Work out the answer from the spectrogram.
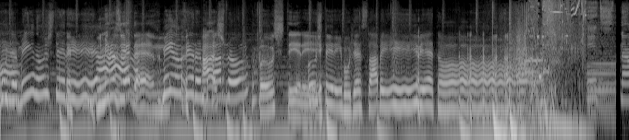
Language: Slovak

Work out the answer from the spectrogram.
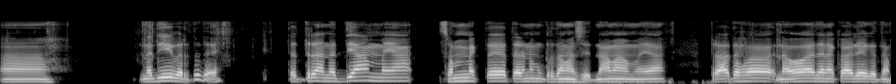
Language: Sanskrit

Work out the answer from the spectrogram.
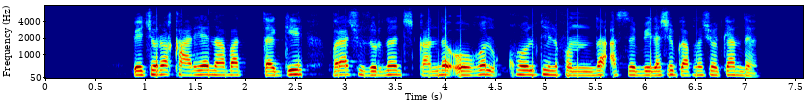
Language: Uzbek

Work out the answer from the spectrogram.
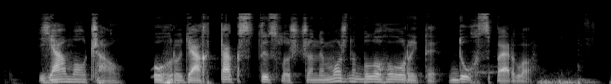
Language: Ukrainian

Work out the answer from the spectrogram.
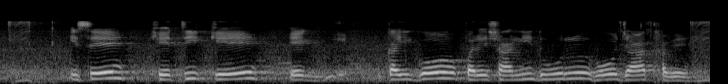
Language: Bhojpuri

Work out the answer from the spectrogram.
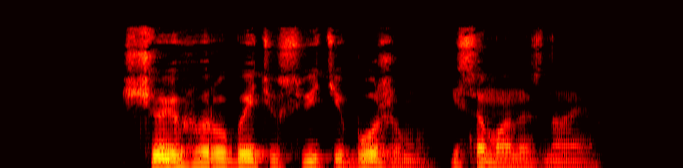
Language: Ukrainian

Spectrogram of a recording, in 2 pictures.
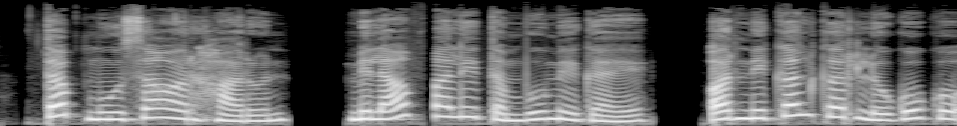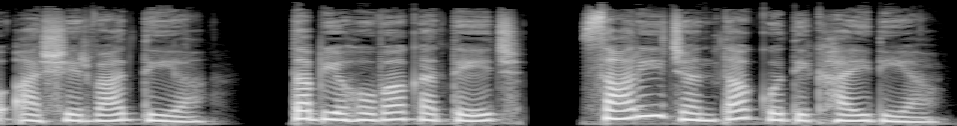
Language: Hindi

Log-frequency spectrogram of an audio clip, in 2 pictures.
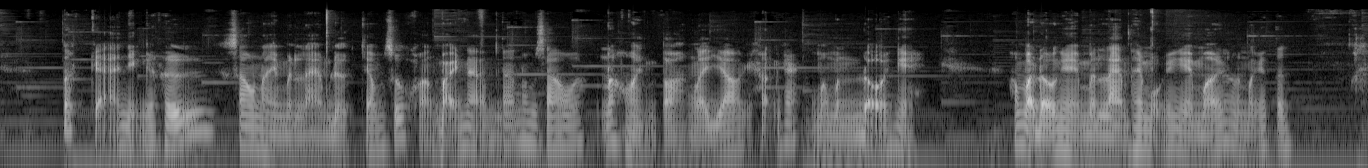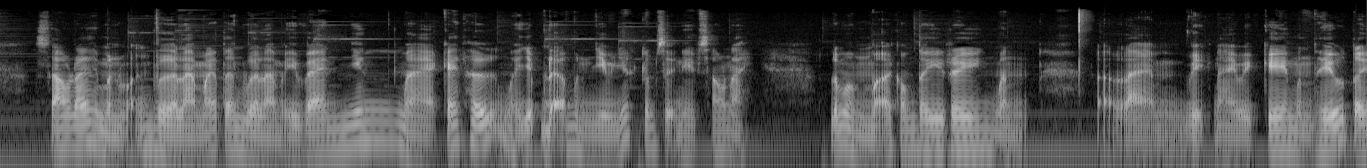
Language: Vietnamese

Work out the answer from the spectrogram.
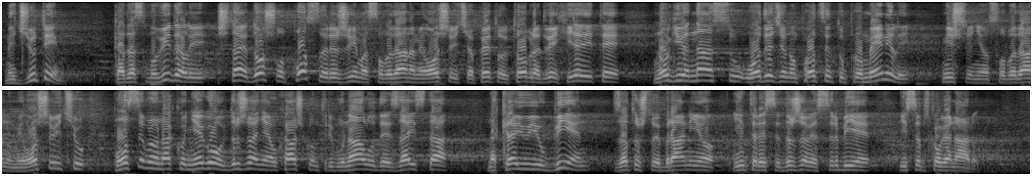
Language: Serbian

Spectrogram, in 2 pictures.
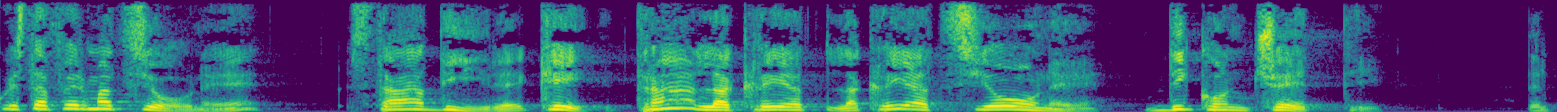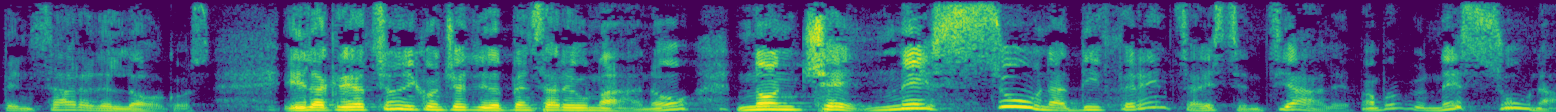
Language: Italian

